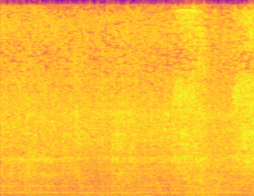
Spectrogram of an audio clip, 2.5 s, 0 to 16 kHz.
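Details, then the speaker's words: Boyertown step van with propane carburetor, cold start after exhaust leak repair: slightly rough for 10–20 seconds, then settles to a steady smooth idle with no belt squeal. "You run just a little bit rough for about 10, 15, 20 seconds when it's cold like this. And then it'll just smooth out like butter. Starting to smooth out now."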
